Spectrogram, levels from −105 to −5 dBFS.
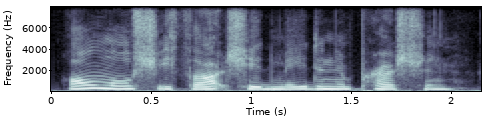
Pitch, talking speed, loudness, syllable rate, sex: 225 Hz, 225 wpm, -16 LUFS, 5.7 syllables/s, female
